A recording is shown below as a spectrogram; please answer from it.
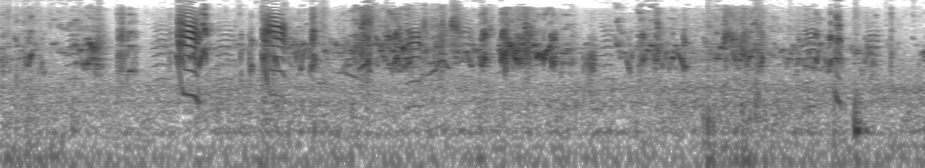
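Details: Pet budgerigars bathing indoors, giving continuous soft warbling chatter mixed with sharp rising chirps and occasional squawks from several birds at once.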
